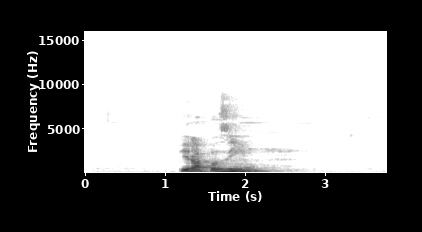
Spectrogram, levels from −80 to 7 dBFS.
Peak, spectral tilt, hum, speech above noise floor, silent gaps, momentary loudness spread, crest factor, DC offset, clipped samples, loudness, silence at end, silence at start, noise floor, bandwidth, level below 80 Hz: -8 dBFS; -8.5 dB/octave; none; 55 dB; none; 11 LU; 18 dB; under 0.1%; under 0.1%; -22 LUFS; 1.5 s; 1.2 s; -75 dBFS; 7.8 kHz; -66 dBFS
